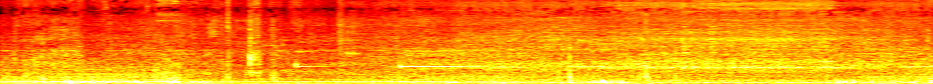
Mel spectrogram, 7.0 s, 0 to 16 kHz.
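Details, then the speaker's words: 2015-2017 Chrysler 200 3.6 V6, loose negative battery terminal zip-tied tight, attempting to start: thin steady starter whir with no cranking; starter drive not extending to engage, possibly overheated/worn from loose connection, so starter needs replacing. "she's just going in there and not extending, so it does still need a starter."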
